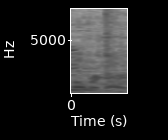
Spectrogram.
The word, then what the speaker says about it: Beauregard: Beauregard.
